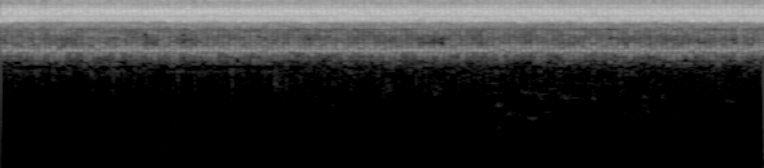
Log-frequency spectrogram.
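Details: Wild walang kecek, a katydid, met at night while out searching, recorded as a tutor sound for songbirds; an unbroken shrill buzz, very high and even in loudness, with a faint lower band beneath and nothing else audible.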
